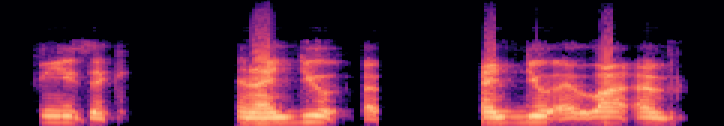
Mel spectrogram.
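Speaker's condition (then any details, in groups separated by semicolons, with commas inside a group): Generalized dystonia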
